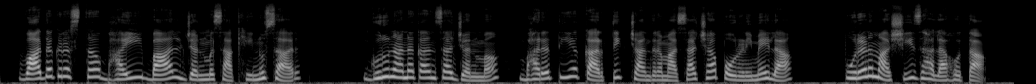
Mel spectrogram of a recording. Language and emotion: Marathi, neutral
